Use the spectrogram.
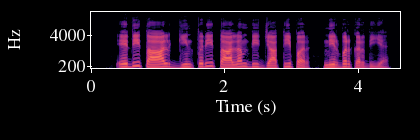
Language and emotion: Dogri, neutral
